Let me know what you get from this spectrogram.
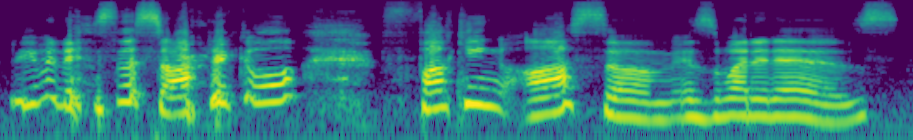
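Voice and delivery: excited. Real, not acted. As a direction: blurt it out in delight. Delighted reaction to article.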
